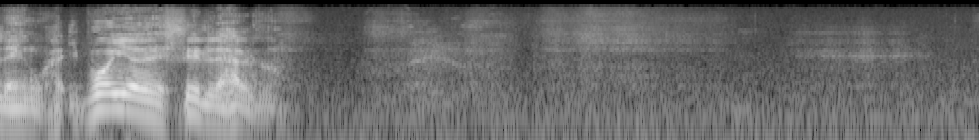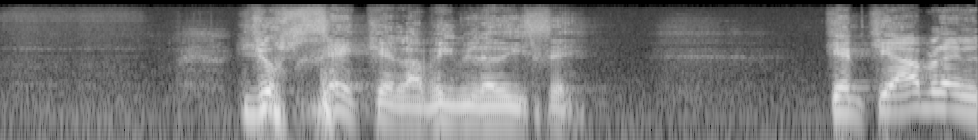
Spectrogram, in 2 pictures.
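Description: An elderly man speaks with animation into a microphone, heard through loudspeakers in a large room.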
